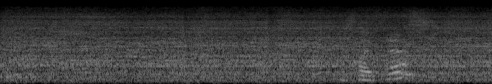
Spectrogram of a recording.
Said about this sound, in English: A nice clean blow dry.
